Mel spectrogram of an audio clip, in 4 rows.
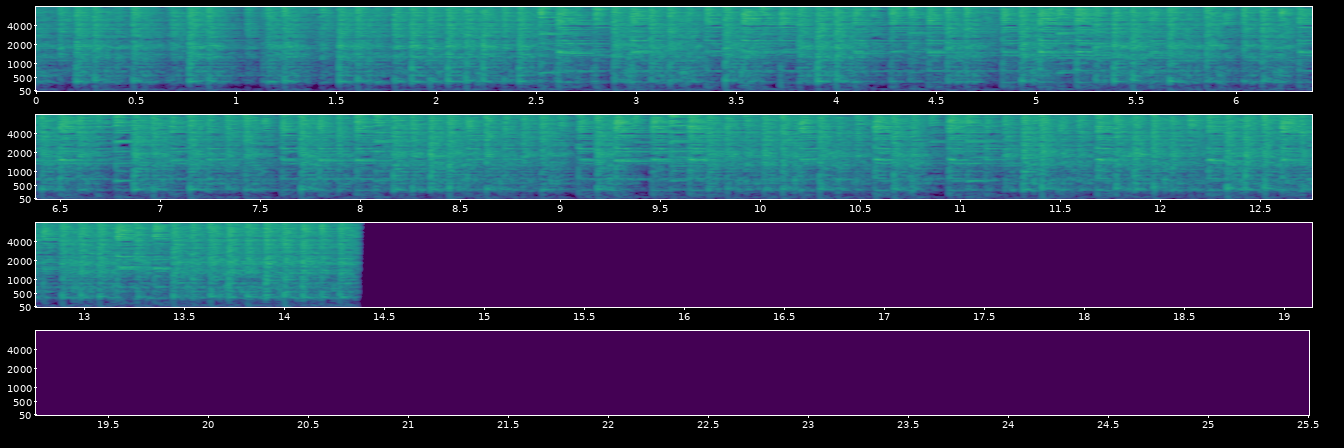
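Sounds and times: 
high drums: 0.0s - 14.4s.

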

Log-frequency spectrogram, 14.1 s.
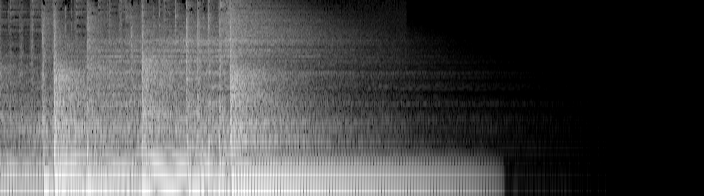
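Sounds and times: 
drums: 0.0s - 8.1s
bass: 0.0s - 10.1s.

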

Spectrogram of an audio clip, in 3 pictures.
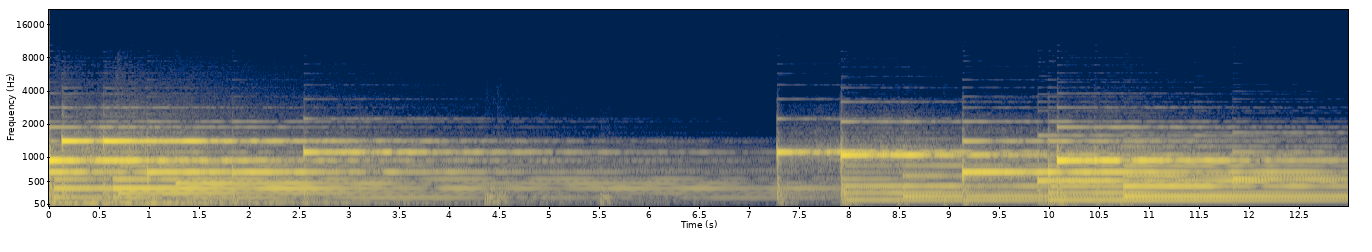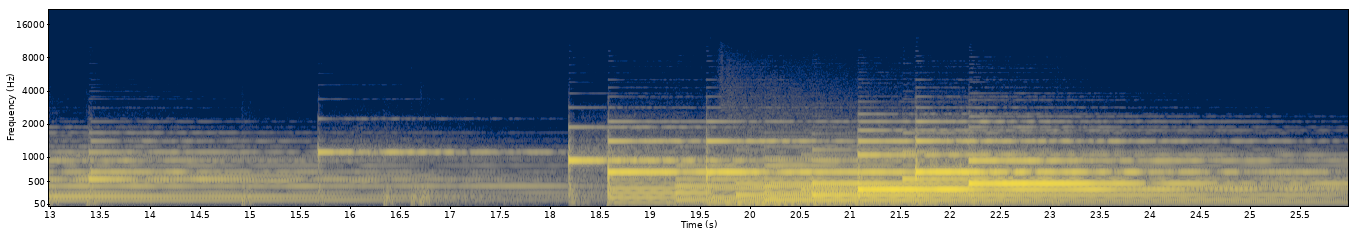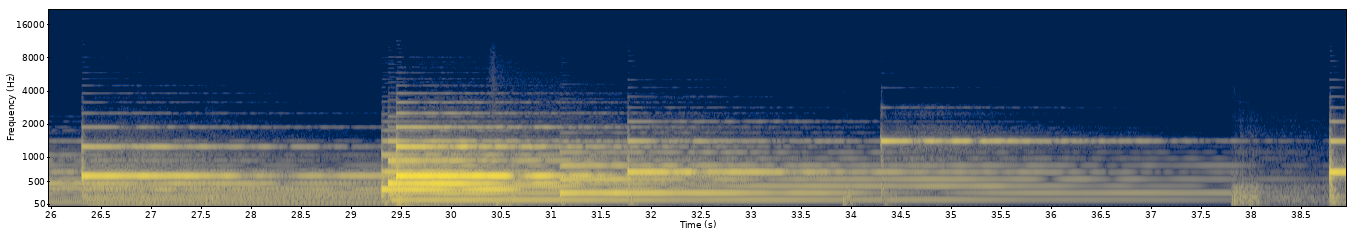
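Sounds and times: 
ethereal piano: 0.0s - 38.9s.

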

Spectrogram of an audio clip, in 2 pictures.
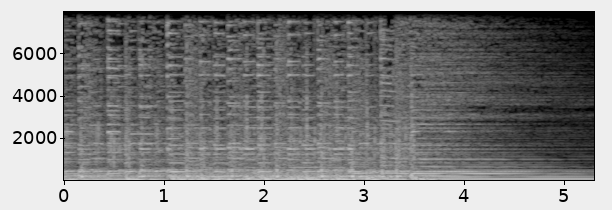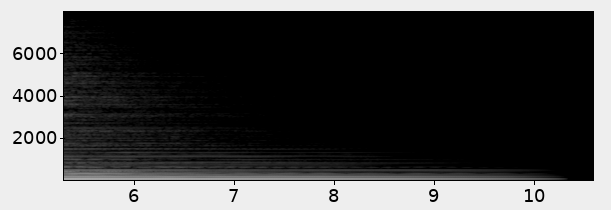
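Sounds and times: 
indie flamenco music: 0.0s - 6.7s.

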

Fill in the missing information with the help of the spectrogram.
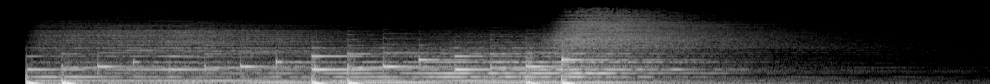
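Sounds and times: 
crime music sting: 0.8s - 8.5s.

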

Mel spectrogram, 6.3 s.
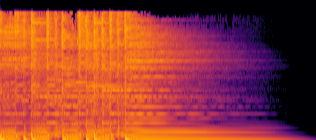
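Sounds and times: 
radio bumper jingle: 0.7s - 4.3s.

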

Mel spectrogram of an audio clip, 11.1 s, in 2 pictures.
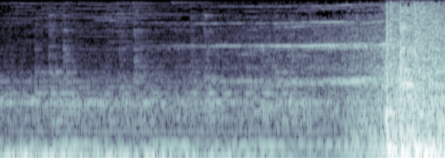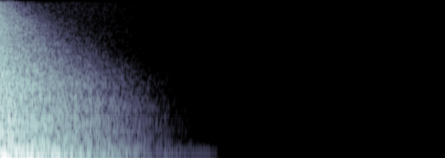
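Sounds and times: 
tribal fighting music: 0.8s - 7.4s.

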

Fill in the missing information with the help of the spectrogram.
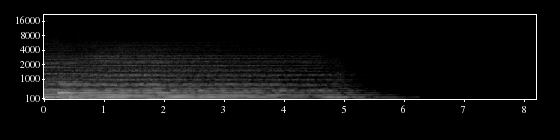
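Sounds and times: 
strings: 0.0s - 5.4s.

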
